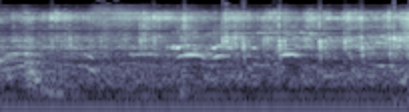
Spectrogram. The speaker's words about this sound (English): The few people that clapped. The few people that clapped. Thank you. Those are true heroes.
